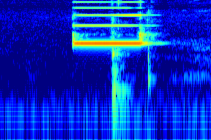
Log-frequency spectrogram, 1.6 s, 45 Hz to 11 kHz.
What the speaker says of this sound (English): After holding that for 3 seconds, you will hear beep.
